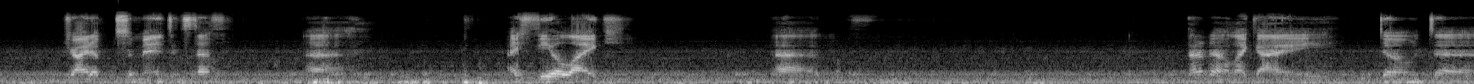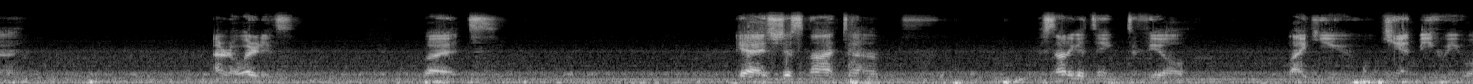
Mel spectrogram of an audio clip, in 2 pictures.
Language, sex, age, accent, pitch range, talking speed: English, male, 20-39, American, 100-115 Hz, 85 wpm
